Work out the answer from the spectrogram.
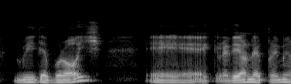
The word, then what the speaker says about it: Louis de Broglie: que me parece que la pronunciación original es algo así como Louis de Broglie, que le dieron el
